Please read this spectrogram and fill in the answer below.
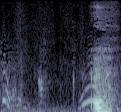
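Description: A man's long, low groan near the end, rising and then falling in pitch, like a lazy stretch or yawn, after a mostly quiet stretch.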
